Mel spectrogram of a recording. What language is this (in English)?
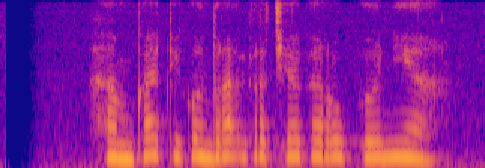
Javanese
